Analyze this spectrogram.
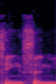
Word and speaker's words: Hingson: It's pronounced Hingsong.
